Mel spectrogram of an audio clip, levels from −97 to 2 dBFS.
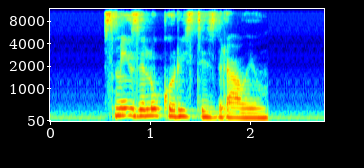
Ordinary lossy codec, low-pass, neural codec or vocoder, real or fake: none; 10.8 kHz; none; real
